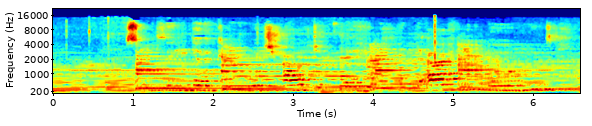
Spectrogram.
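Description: A woman singing live into a microphone, accompanied by piano chords struck about once a second and left to ring.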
